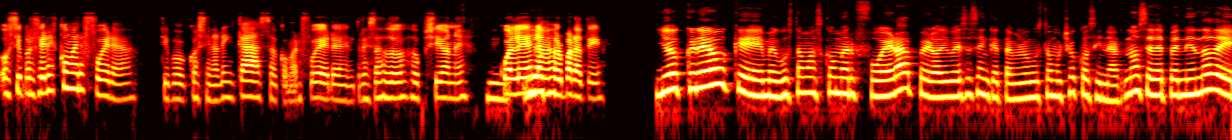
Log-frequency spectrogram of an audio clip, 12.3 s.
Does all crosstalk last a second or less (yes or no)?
yes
